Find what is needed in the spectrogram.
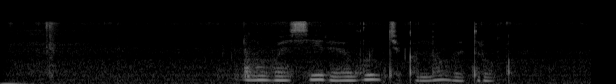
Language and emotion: Russian, sad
